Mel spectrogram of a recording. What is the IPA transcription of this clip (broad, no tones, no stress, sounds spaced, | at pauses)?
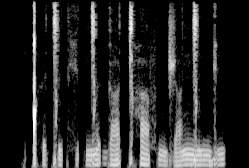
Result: ǃʰ ɘ ǀ i t x i t ŋ͡ǀ ɘ ɡ a ǀʰ a f n d͡ʒ a ŋ͡ǀ i ŋ ɡ i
